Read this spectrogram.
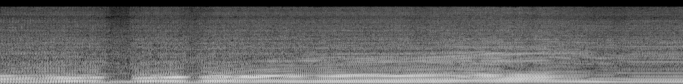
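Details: Kawasaki Ninja twin on project restoration, just fitted fuel splitter with temporary fuel line to both carburetors: revs up and settles with uneven, lumpy beat and wavering pitch; rough running, carburetors suspected, not confirmed.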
